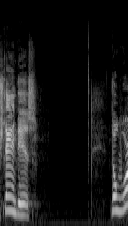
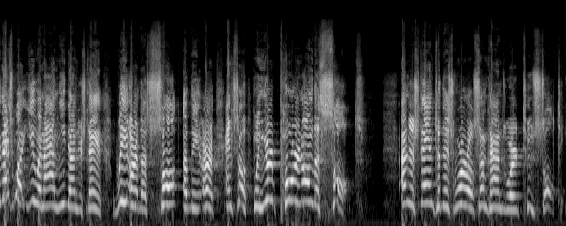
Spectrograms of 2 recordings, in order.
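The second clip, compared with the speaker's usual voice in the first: ordinary delivery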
